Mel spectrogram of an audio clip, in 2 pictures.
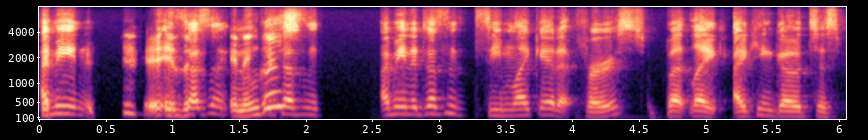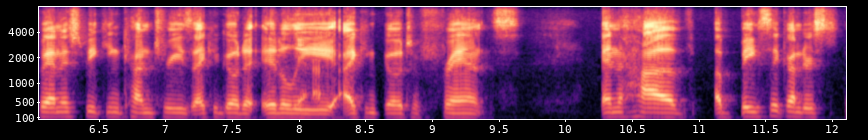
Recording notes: Today we get to Skype with one of my favorite queens in the whole world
